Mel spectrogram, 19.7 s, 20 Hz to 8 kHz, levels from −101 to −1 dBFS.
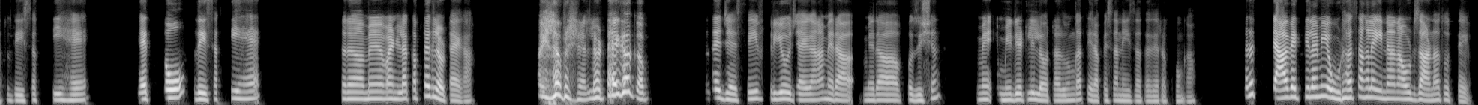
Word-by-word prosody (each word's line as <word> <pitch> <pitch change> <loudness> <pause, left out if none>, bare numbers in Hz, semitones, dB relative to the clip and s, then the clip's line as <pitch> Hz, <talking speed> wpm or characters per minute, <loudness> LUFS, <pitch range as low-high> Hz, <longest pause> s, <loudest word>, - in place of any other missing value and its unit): तू 165 - -17
दे 155 -1 -4
सकती 175 +2 -8
है? 165 +1 -1 0.8
है 195 - +6
तो 230 - +4 0.2
दे 190 -1 +4
सकती 195 +4 -6
है?" 210 +1 -2 1.1
तर 200 0 -2
अ, 200 0 +2
मी 205 +1 +1
म्हटलं, 205 0 +2
"कब 230 - -4
तक 285 - +4
लौटायेगा?" 155 - +1 0.9
पहिला 275 +4 +7
प्रश्न, 185 - 0
"लौटायेगा 240 - +6
कब?" 185 -3 +1 0.8
म्हणे, 230 +2 -1
"जैसे 185 0 -3
ही 205 +1 -1
फ्री 195 -1 -6
हो 195 -1 +1
जाएगा 170 0 -2
ना 190 +2 -4
मेरा 175 -4 -1 0.3
मेरा 165 +1 -4 0.3
पोझिशन, 170 - -6 0.5
मैं 185 0 -2
इमीडिएटली 175 +2 -2
लौटा 155 -2 -4
दूंगा 165 +3 -6
तेरा 160 -5 -7
पैसा. 155 +1 -10
नहीं 150 -1 -7
ज्यादा 145 0 -11
देर 140 0 -9
रखूंगा." 135 0 -14 0.7
तर 320 +4 +1
त्या 230 -7 +5
व्यक्तीला 260 +1 +2
मी 280 0 0
एवढा 230 -1 +3
चांगला 250 +1 0
इन 215 -3 +1
ॲन्ड 205 -1 0
आउट 190 -2 -1
जाणत 165 +1 -1
होते. 140 -7 -9
190 Hz, 155 wpm, -21 LUFS, 165-220 Hz, 1.1 s, पहिला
